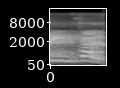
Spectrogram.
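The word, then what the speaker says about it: wrinkle: and wrist W आर आई ST wrist and रिंकल डब्लू आर आई एन के एल ई रिंकल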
